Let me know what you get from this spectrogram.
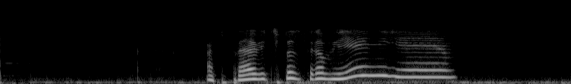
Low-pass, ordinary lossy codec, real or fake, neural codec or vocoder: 5.4 kHz; Opus, 24 kbps; fake; codec, 16 kHz, 2 kbps, FunCodec, trained on Chinese and English, 25 frames a second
